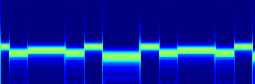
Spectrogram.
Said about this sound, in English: Deutsch recreated a simple set of tones alternating between low and high and sent it to the left ear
